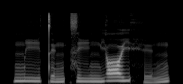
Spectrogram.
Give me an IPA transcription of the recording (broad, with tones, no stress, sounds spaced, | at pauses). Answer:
m iː˧ t̪ ɪ˨˧ ŋ t͡s iː˧ ŋ j ɔː˥ j h ɪ˨˥ ŋ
